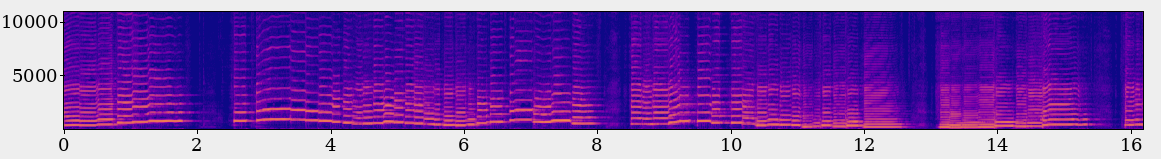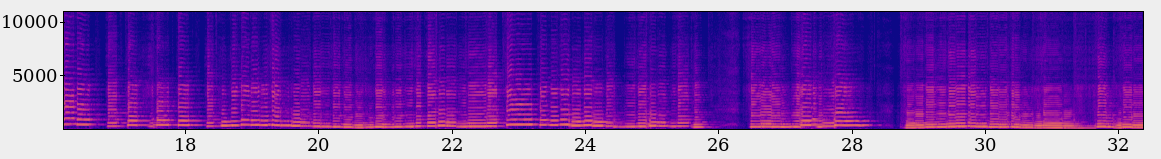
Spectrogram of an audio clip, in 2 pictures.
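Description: Alto saxophone played unaccompanied through a refaced Meyer 5 mouthpiece with a #3 reed, a bright-toned setup, in jazz improvisation. Fast, winding phrases rise and fall, broken by short pauses for breath.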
